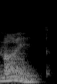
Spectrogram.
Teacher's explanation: they don't put their tongue on the alveolar ridge to make an N before they go into the interdental fricative. So th has the tongue tip in between the teeth, where we know we've got an N sound coming up.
